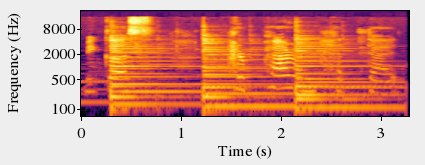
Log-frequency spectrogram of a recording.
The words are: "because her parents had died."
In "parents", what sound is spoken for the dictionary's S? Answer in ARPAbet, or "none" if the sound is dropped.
none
